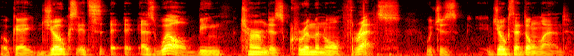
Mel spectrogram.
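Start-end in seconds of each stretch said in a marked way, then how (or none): none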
